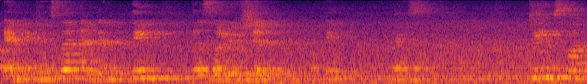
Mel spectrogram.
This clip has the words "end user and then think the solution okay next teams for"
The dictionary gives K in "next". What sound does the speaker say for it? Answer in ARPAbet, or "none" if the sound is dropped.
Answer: none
